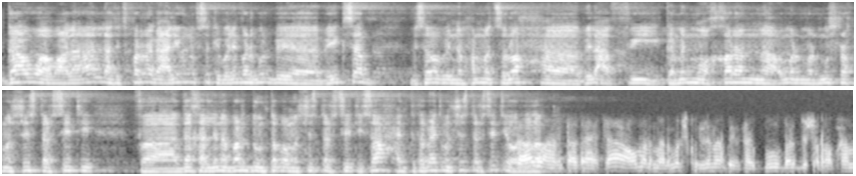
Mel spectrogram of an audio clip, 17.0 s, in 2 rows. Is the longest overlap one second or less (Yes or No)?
Yes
